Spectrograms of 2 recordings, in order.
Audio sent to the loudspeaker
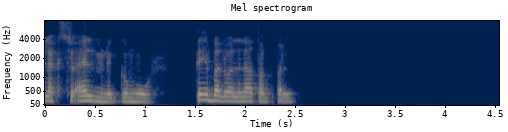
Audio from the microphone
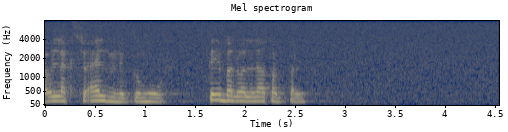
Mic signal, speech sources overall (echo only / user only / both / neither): echo only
